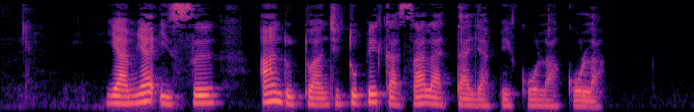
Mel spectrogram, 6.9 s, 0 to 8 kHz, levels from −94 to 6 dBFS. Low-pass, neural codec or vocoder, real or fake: 7.2 kHz; none; real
